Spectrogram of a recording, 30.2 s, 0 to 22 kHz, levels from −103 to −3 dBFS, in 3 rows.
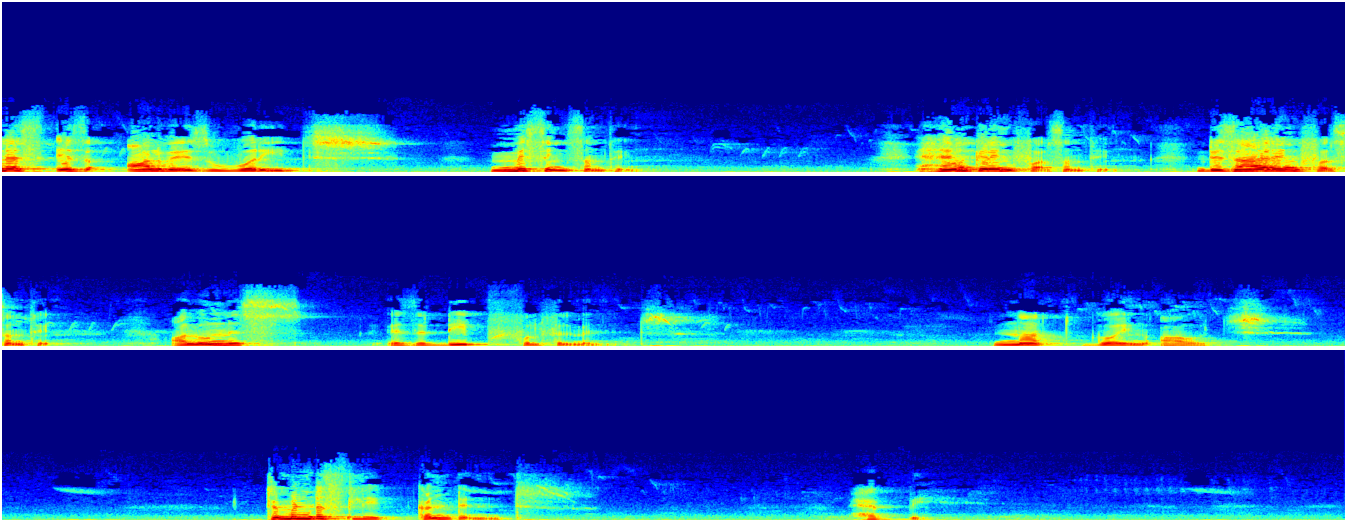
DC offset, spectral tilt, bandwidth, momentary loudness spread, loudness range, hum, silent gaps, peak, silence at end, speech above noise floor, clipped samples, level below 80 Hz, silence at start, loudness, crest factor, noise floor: under 0.1%; -8.5 dB/octave; 6.8 kHz; 23 LU; 19 LU; none; none; -2 dBFS; 3.1 s; 38 dB; under 0.1%; -50 dBFS; 0 s; -15 LUFS; 16 dB; -53 dBFS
